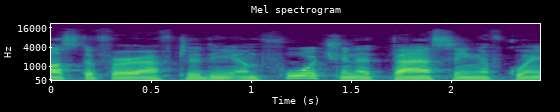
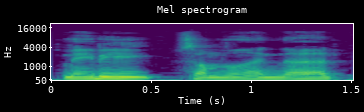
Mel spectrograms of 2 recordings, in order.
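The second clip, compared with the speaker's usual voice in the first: trailer announcer voice; slower than usual. Acted. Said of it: "So this was the trailer for this video".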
